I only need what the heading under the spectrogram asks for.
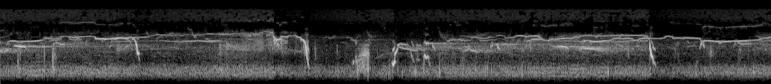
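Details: White-tailed eagle nest in Latvia, 14 June 2019, with an adult feeding young on a pike. Long, thin whistles are held steady at a high pitch with a few sharp downward slurs between them.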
